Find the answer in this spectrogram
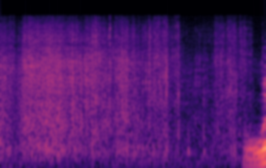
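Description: Tissue paper and packaging crinkling as a bottle is pulled out from the wrapping in a box. The rustle dies down shortly before the end.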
